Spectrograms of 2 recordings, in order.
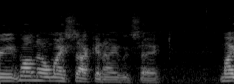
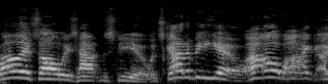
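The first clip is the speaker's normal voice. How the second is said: mock angry outburst; 7 semitones higher, 7 dB louder than usual. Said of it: "you just get angry".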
